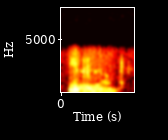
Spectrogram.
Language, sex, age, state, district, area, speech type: Kannada, female, 30-45, Karnataka, Chitradurga, rural, conversation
